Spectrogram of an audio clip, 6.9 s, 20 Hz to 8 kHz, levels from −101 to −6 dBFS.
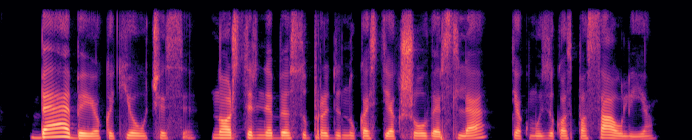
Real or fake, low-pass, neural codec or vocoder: real; 7.2 kHz; none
